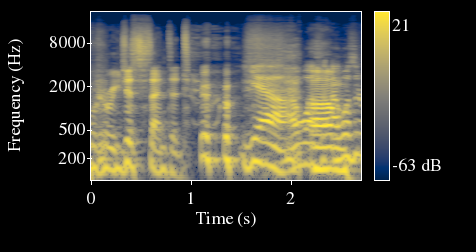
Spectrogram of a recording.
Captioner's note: laughing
